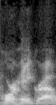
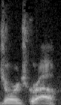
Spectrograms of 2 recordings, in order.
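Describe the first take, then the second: First: The first name is not said like 'George'. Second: The first name is said like English 'George'. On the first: The speaker calls it right. "I got Jorge Grau right" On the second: The speaker calls it wrong. "otherwise I just would have said George Grau"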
